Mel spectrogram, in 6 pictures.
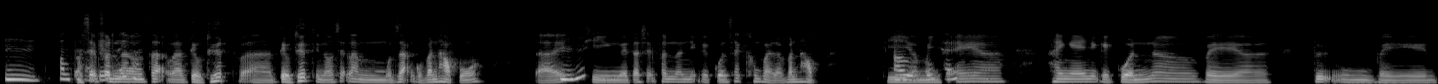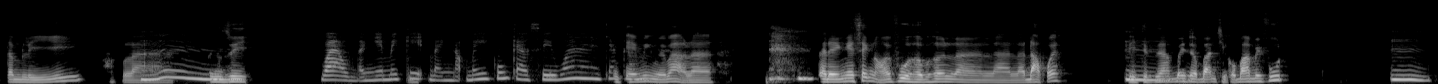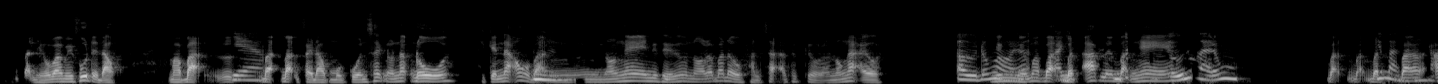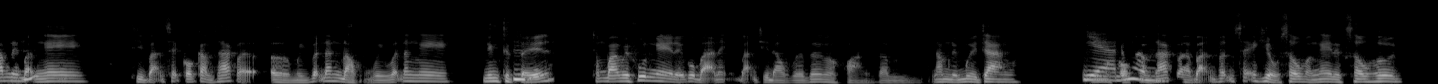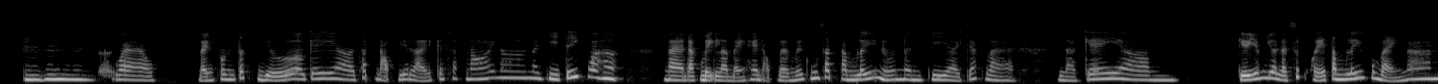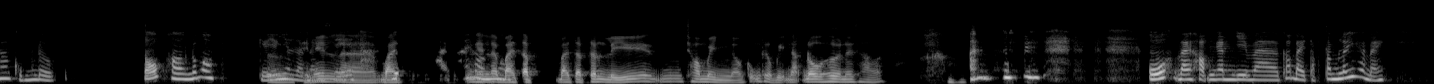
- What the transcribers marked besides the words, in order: tapping; other background noise; laugh; unintelligible speech; unintelligible speech; in English: "app"; unintelligible speech; in English: "app"; unintelligible speech; laugh; chuckle
- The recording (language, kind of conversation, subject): Vietnamese, unstructured, Bạn thích đọc sách giấy hay sách điện tử hơn?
